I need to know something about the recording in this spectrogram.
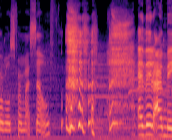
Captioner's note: laughing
